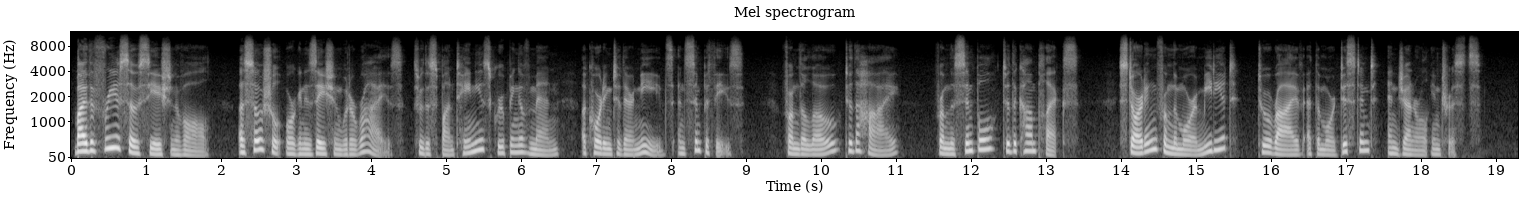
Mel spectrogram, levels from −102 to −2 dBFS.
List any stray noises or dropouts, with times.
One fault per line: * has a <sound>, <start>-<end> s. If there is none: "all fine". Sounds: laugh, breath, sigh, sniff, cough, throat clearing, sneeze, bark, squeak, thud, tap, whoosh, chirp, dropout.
all fine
